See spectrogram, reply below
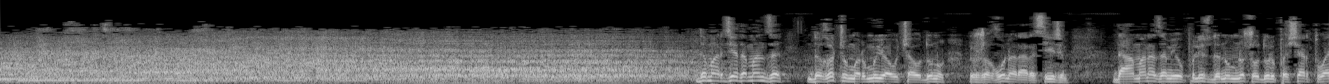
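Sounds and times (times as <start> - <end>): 
military helicopters, a jet and a large reconnaissance plane circling over Marja: 0.0 - 13.2
speech: 7.0 - 13.2.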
